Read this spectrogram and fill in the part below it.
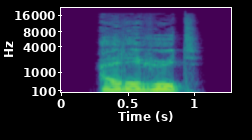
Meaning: aldehyde
- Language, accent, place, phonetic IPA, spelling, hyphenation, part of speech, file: German, Germany, Berlin, [aldeˈhyːt], Aldehyd, Al‧de‧hyd, noun, De-Aldehyd.ogg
